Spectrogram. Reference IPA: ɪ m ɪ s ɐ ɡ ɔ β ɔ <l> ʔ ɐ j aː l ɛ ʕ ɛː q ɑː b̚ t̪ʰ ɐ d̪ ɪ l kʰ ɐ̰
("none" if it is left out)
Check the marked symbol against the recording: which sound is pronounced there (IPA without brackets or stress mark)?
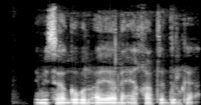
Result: l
